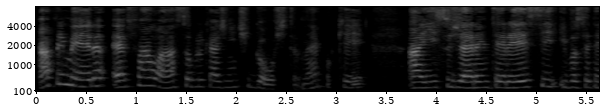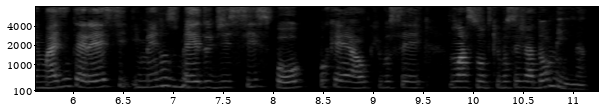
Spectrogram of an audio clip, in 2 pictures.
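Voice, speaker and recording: A woman from Ceará with a Cearense Brazilian Portuguese accent, hosting a casual live interview and telling stories quickly and animatedly. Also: mid-range voice. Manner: fast talker, animated storytelling. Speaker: host.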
